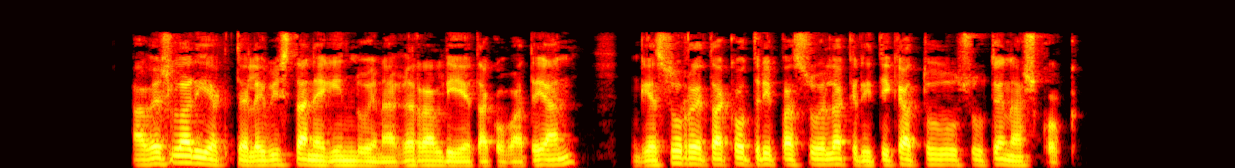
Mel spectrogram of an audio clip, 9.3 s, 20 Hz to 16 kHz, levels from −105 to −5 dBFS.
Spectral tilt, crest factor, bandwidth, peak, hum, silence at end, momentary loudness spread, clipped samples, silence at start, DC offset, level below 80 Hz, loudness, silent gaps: -4.5 dB/octave; 20 dB; 8 kHz; -6 dBFS; none; 1.35 s; 7 LU; under 0.1%; 1 s; under 0.1%; -54 dBFS; -25 LUFS; 4.65-4.73 s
